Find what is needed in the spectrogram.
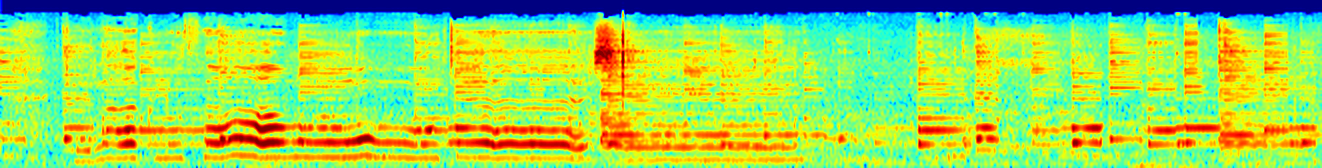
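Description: A Greek folk tune played on a plucked string instrument: a winding melody, with a few strummed chords about four seconds in.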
